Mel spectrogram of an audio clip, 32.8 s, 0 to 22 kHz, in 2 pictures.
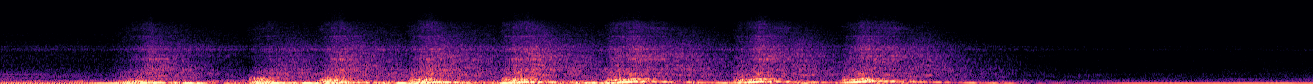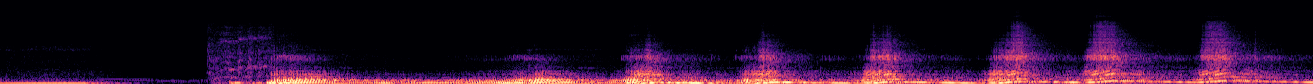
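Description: BMW 318iS E30's four-cylinder engine revved in repeated short blips and settling to idle, through the original rear muffler. After a brief silent break past the middle, it is revved again in quick blips with the rear muffler deleted.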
